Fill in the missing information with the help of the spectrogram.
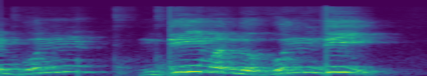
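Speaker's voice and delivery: Boondi slowly stretched into two syllables; emphatic clarification. Real, not acted. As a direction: draw out boondi so nobody can mishear it. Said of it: "दुसरं काय ऐकतोय तुम्हाला मी?".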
